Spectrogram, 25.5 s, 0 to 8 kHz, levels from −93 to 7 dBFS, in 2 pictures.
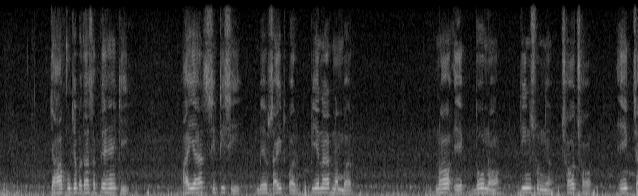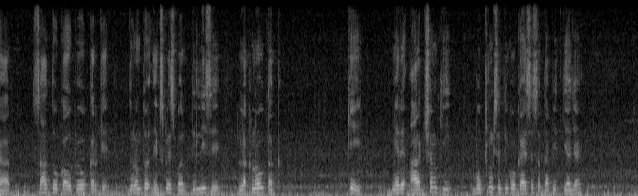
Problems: constant background noise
